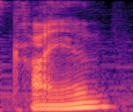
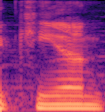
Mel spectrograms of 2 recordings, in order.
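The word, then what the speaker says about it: Kien: And but people tend to pronounce it as Cayenne. But then when they hear me say Keon, then they then then it like there's like a switch that goes off like, "Oh yeah, okay."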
